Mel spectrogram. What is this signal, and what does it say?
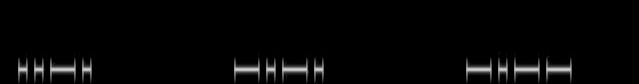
Morse code, heard as a keyed tone, about 15 wpm, spaced as for 5 wpm, 700 Hz. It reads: FCY
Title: USA Call Signs - 6 Characters - 6x Character Spacing - 15wpm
